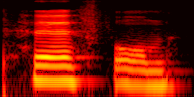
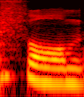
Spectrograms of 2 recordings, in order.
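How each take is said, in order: First: The word is said with a careful, standard pronunciation. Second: The word is said with a careless, slurred pronunciation. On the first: The speaker calls it right. "instead of perform" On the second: The speaker calls it wrong. "Perform instead of perform"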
